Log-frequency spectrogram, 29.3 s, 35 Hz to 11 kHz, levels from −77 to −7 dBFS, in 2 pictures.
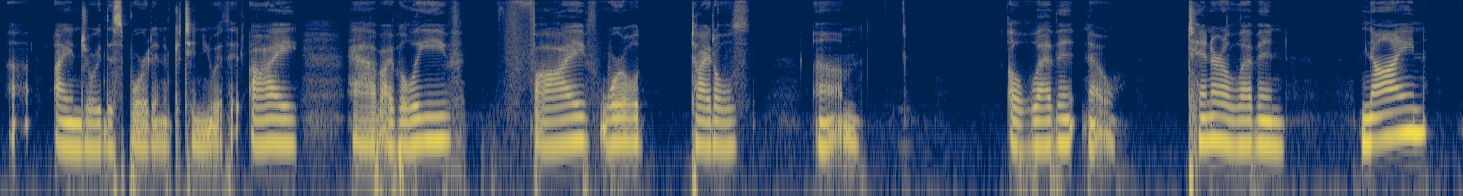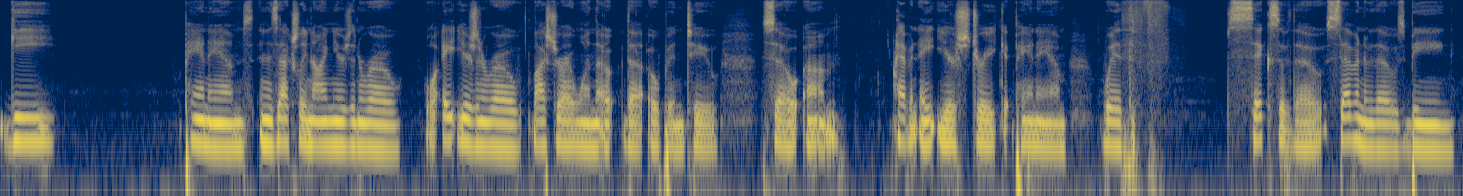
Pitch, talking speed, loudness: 150 Hz, 135 wpm, -22 LUFS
